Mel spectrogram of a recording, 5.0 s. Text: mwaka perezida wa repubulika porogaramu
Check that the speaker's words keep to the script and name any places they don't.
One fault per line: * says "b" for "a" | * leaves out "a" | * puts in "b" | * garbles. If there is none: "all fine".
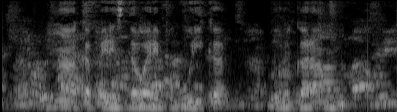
all fine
